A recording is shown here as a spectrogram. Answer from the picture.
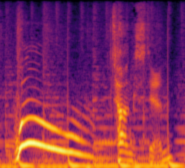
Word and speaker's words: Woo Tungsten: Actually, it's pronounced Woo Tungsten because that's the sound you make when you catch a giant fish.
